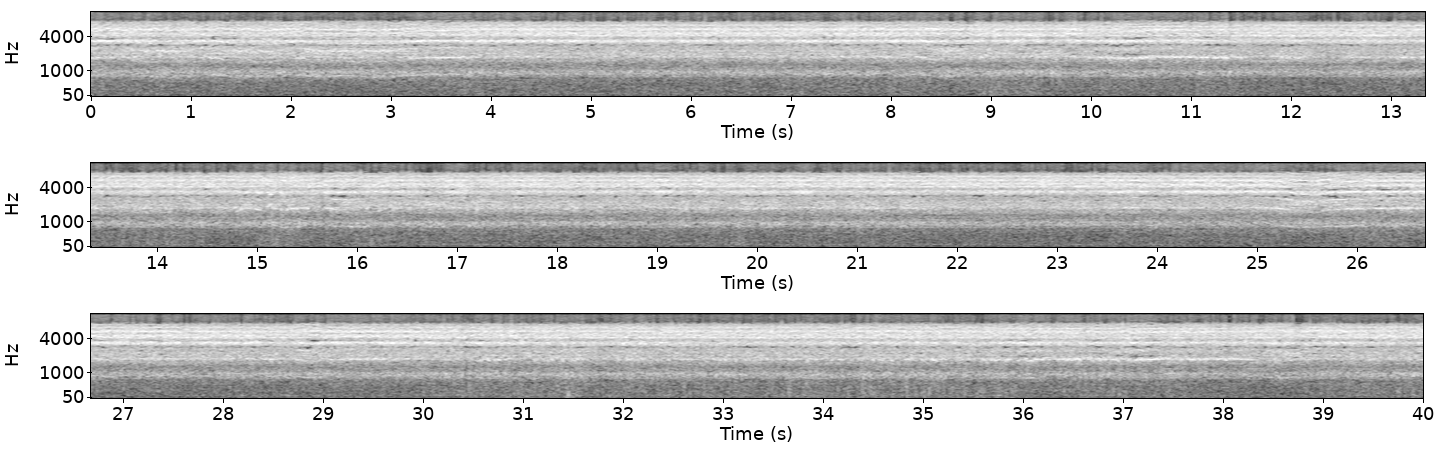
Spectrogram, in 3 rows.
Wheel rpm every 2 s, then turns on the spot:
210, 220, 240, 230, 230, 230, 230, 230, 230, 230, 230, 230, 230, 230, 230, 230, 230, 230, 230, 230.
none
